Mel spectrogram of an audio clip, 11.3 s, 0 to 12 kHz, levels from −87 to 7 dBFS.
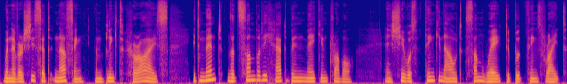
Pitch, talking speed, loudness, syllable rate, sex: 130 Hz, 145 wpm, -21 LUFS, 3.8 syllables/s, male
